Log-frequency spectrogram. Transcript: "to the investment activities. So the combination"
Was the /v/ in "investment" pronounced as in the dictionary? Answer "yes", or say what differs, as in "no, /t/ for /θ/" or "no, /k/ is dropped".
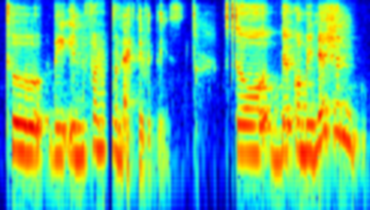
no, /f/ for /v/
